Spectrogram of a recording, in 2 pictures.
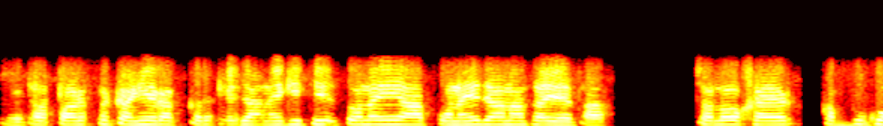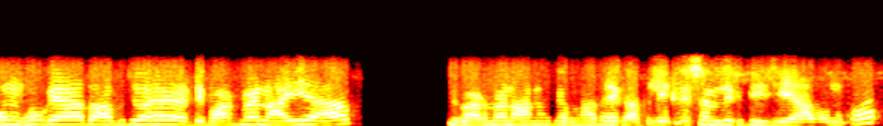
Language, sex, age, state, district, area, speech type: Urdu, male, 18-30, Delhi, South Delhi, urban, conversation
